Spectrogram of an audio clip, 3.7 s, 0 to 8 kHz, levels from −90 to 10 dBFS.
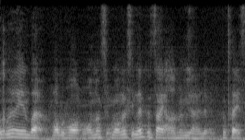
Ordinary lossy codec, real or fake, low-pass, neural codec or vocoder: none; fake; none; codec, 16 kHz, 0.5 kbps, FunCodec, trained on LibriTTS, 25 frames a second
